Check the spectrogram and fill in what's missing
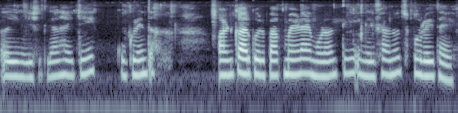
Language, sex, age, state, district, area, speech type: Goan Konkani, female, 18-30, Goa, Sanguem, rural, spontaneous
